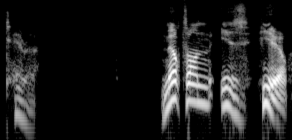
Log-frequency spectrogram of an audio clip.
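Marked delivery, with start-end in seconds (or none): 2.4-4.3 loud, high, very slow Frenchman; grave announcement. A narrator's reading. Detective announcing the killer to a frightened room, grave. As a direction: draw out each word portentously.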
